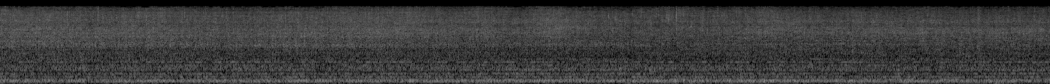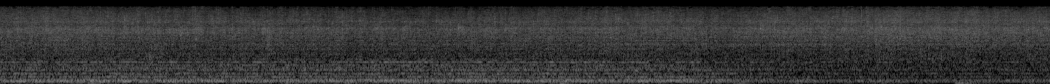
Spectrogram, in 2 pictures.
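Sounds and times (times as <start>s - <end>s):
food frying in oil: 0.0s - 21.0s.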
